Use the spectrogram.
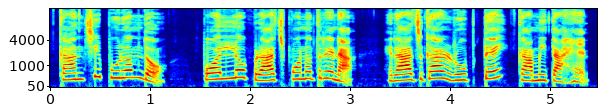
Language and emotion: Santali, neutral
